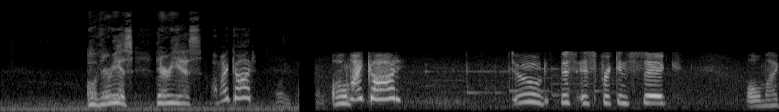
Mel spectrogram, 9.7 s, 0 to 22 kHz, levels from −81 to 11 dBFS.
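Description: The input likely switched to a poorer device at 3.73 s: after a 200 ms gap, the audio turns dull, with nothing above 3.8 kHz.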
